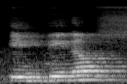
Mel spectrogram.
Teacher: kan huruf sad ni lidah naik atas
